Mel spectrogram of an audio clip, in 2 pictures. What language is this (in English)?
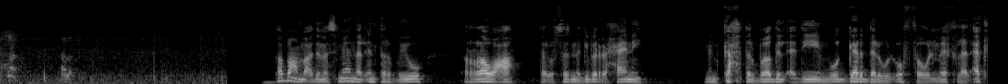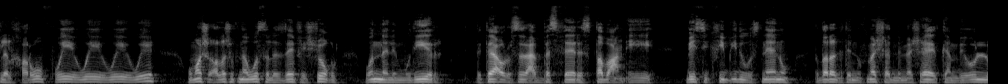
Arabic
